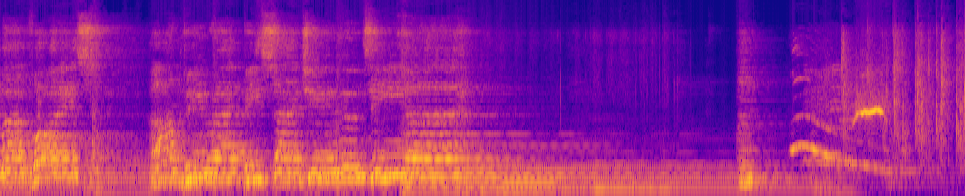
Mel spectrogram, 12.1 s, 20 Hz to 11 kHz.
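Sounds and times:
high whistle: 9.9 - 11.3
audience cheering: 9.9 - 12.0
scattered clapping: 10.5 - 12.0.

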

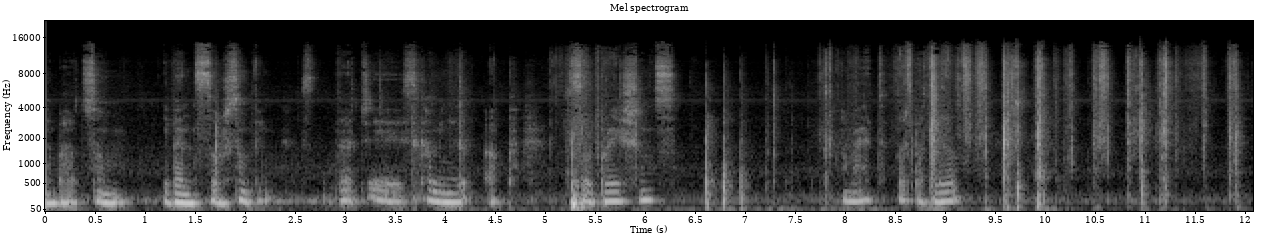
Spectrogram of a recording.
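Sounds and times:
cards being shuffled: 7.2 - 8.0, 8.6 - 12.0.

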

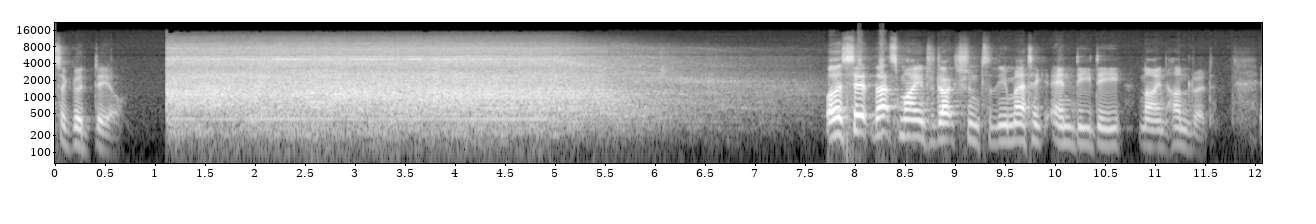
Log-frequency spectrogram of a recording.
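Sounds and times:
vacuum extractor running: 1.1 - 7.7.

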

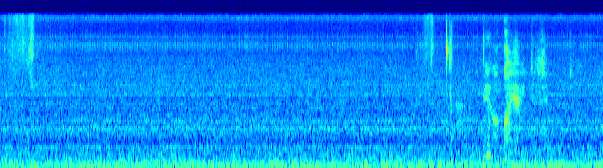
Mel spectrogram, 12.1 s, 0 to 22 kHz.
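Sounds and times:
faint whisper: 8.9 - 11.0.

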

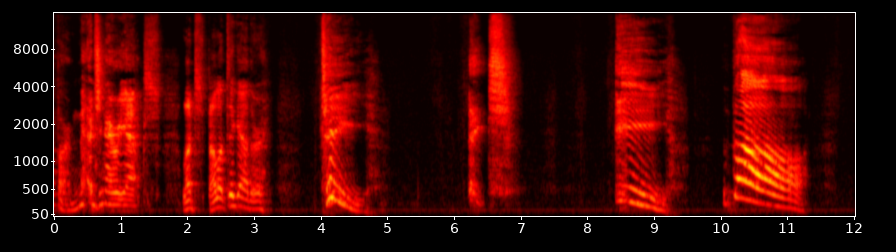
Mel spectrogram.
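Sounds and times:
man calling out drawn-out syllable: 10.1 - 11.3.

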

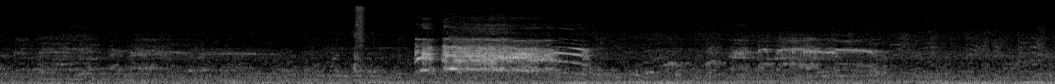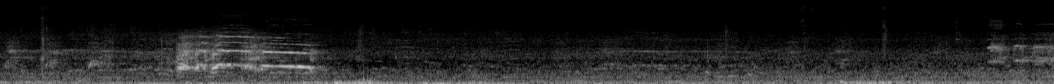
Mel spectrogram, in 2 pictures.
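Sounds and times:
rooster crowing: 4.1 - 6.0, 7.3 - 8.9, 12.3 - 13.9, 20.4 - 21.0.

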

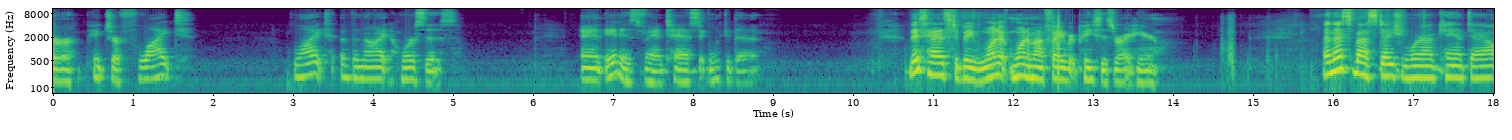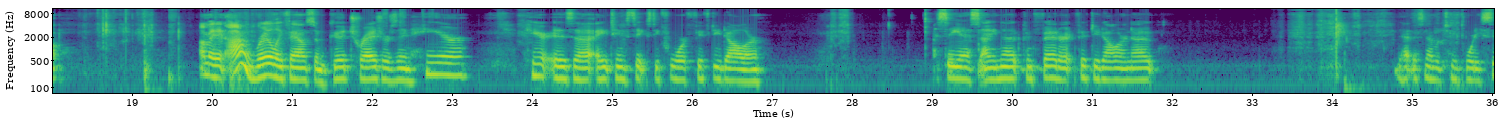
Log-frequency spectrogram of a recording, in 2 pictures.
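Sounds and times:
woman's voice: 0.0 - 1.8, 3.0 - 5.1, 6.6 - 8.9, 10.7 - 13.9, 15.8 - 18.2, 19.8 - 23.2, 23.9 - 27.0, 28.9 - 31.9, 34.8 - 36.0
soft rustling: 33.2 - 35.8.

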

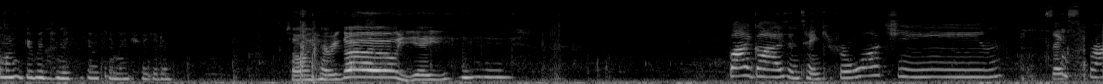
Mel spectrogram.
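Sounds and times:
child's voice: 7.3 - 11.0.

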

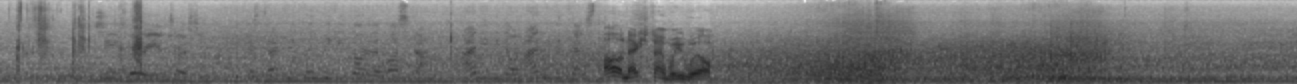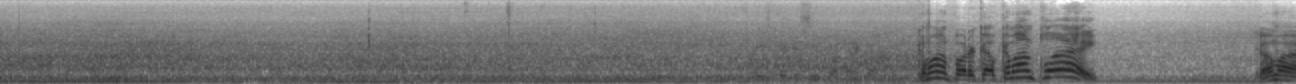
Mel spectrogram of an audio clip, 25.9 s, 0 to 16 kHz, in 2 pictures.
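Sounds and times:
car passing: 0.0 - 25.9
idling engine hum: 0.0 - 25.9.

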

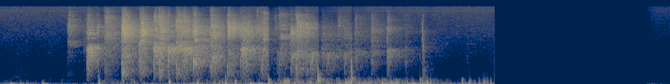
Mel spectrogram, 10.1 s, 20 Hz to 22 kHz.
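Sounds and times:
applause: 1.0 - 6.3.

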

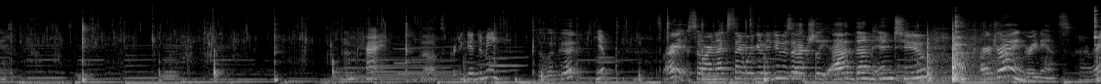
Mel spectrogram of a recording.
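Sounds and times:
spoon stirring wet batter: 0.0 - 9.7
background music: 0.0 - 11.0.

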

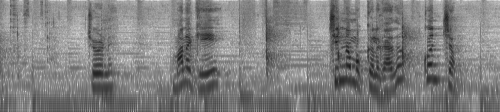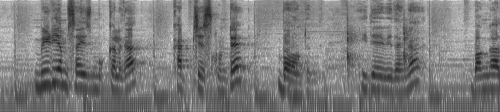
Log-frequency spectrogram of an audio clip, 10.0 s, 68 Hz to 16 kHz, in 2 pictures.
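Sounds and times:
knife cutting potato on board: 2.6 - 3.0, 7.9 - 9.4.

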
